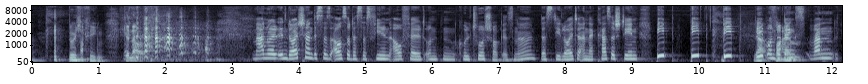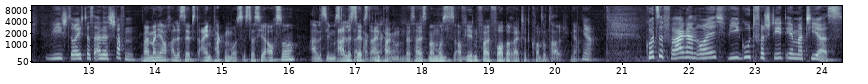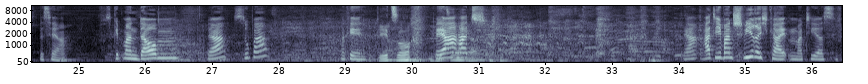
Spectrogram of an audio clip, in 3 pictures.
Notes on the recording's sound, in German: Wir sind in Wien und podcasten live vor Publikum.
